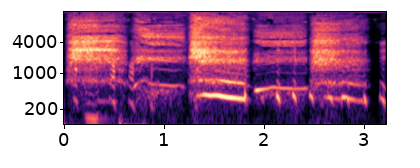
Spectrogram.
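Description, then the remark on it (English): A person loudly imitates excited heavy breathing, as when shaking gifts, a run of rapid, forceful in-and-out breaths with slight voiced pitch, uninterrupted by speech for about three seconds. “Yeah, like, we'll just, like, heavily breathing, like.”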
